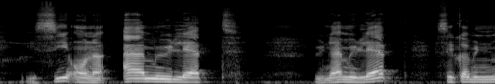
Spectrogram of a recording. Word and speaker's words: amulette: Le son et qui s'écrit E-T-T-E, on le rencontre souvent dans des mots. En français, à la fin. Alors, quand vous entendez et, ben, ça veut dire que c'est E-T-T-E.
